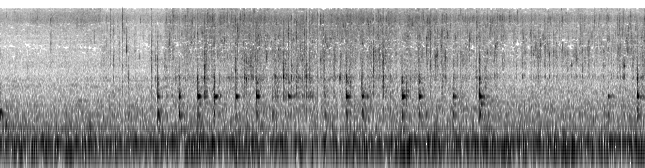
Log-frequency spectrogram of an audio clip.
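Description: Coconut pieces and curry leaves frying in hot oil in a pan for a Kerala-style chicken roast: a loud, constant close sizzle with repeated sharp spatula scrapes and clicks from stirring, with no voice.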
